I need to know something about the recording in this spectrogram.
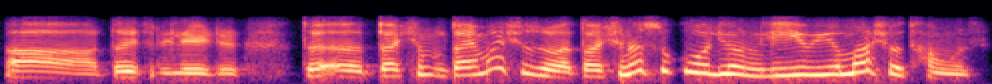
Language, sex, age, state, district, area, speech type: Kashmiri, male, 18-30, Jammu and Kashmir, Budgam, rural, conversation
